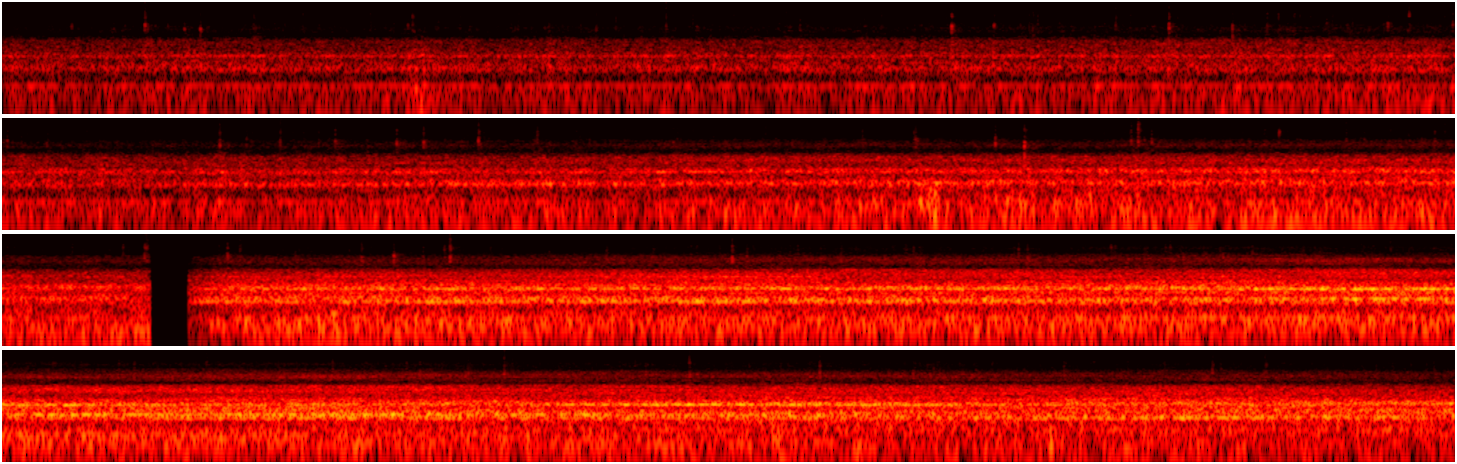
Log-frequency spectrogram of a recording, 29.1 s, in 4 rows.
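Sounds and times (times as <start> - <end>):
faint ticks: 0.0 - 15.8
electric locomotive hum and rumble: 0.0 - 29.0.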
